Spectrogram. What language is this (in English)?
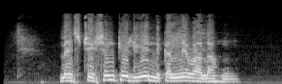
Hindi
